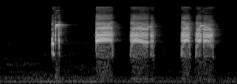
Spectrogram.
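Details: Black francolin heard while dust bathing, its call a series of harsh, scratchy bursts: a short lead note, two long rasps and a final doubled rasp, clear and loud with little background noise.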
